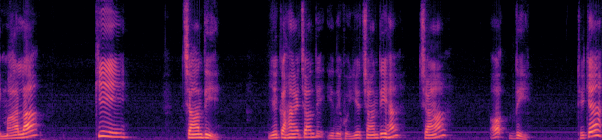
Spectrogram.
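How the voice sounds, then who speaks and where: Speaking in a mid-range voice, a teacher takes young children slowly through a lesson from their textbook. Questions get read out loud before the answers follow, with words carefully broken into syllables.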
